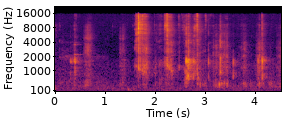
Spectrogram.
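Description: A person chewing and biting crunchy food, with several short, sharp crunches in the second half.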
